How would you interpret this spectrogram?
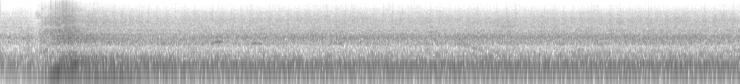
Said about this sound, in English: "Come on, close the hatch, Knight," Yamoira says, and revs up the engine.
